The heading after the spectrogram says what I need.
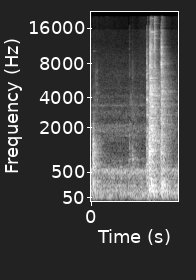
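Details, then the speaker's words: Squaring shear (max 16 gauge sheet metal) normal stroke: quiet pause, then two sharp metallic clunks a quarter second apart as yellow hold-down drops to clamp material and blade cuts. "because this yellow blade will come down first and hold that material in place while you go ahead and cut it"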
